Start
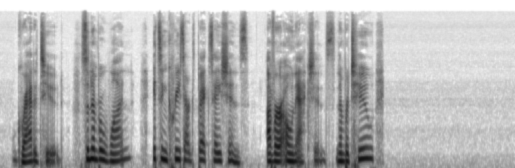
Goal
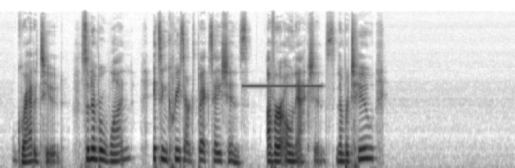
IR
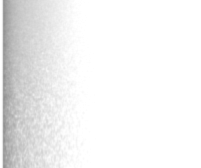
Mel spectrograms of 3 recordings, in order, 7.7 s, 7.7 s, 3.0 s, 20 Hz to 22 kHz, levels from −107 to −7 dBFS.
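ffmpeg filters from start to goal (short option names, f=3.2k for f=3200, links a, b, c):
-filter_complex "[0:a]equalizer=f=100:t=o:w=0.33:g=-10,equalizer=f=200:t=o:w=0.33:g=-5,equalizer=f=500:t=o:w=0.33:g=5,equalizer=f=800:t=o:w=0.33:g=-11,asettb=1/sr,asplit=3[a][b][c];[a]atrim=end=3.634[d];[b]atrim=start=3.63:end=4.83,asetpts=PTS-STARTPTS,afade=t=in:d=0.004:c=qsin,afade=t=out:st=1.196:d=0.004:c=qsin,aeval=exprs='val(0)+0.0316*sin(2*PI*2700*n/s)':c=same[e];[c]atrim=start=4.826[f];[d][e]acrossfade=d=0.004:c1=hsin:c2=qsin[g];[g][f]acrossfade=d=0.004:c1=qsin:c2=hsin,asplit=2[h][i];[1:a]atrim=start_sample=2205,atrim=end_sample=3528,lowpass=8.3k[j];[i][j]afir=irnorm=-1:irlink=0,volume=-4.5dB[k];[h][k]amix=inputs=2:normalize=0,volume=-7.5dB"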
